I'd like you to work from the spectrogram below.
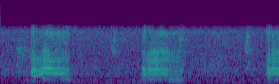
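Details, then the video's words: Two-month-old Shar Pei puppy asleep and snoring like an adult person: three rough, nasal, harmonic snores, each about half a second long, coming roughly every two seconds with quiet breathing between. "Shar Pei filhote roncando"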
